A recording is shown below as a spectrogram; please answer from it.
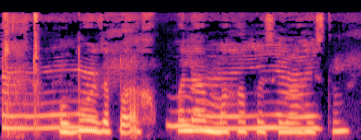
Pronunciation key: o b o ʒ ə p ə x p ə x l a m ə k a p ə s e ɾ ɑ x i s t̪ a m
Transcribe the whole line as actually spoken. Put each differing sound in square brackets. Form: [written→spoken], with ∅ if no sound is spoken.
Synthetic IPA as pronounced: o b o [ʒ→z] ə p ə x p ə [x→∅] l a m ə [k→x] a p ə s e ɾ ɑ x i s t̪ [a→ə] m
